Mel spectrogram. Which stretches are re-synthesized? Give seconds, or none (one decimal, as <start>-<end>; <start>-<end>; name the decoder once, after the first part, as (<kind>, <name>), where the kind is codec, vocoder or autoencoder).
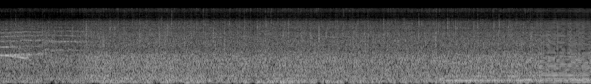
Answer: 5.4-5.9 (vocoder, BigVGAN v2)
